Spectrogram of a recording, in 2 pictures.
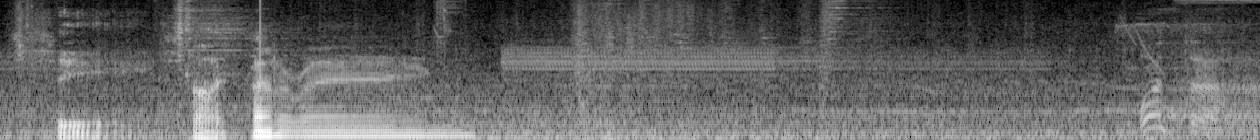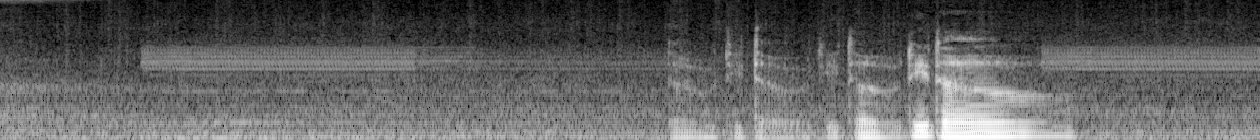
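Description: A gadget gives off a loud electronic whine.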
